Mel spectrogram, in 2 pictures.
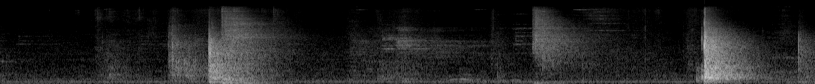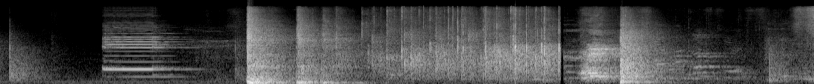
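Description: A one-second buzzer, the referees' down signal, sounds about nine seconds in. It is followed by a loaded barbell with bumper plates dropped from overhead onto the lifting platform with a loud thud. Cheering and clapping follow, with a second thud about four seconds later.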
